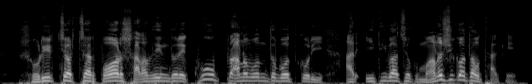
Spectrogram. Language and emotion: Bengali, happy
